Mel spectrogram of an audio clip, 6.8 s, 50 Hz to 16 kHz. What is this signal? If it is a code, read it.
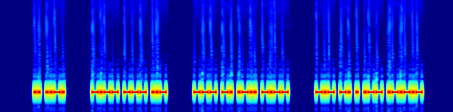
Morse code, heard as a keyed tone, about 40 wpm, 700 Hz. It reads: IF YOU ONLY KNEW.
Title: 2x Word-Spacing - Sentences from Top 400 Words - 40wpm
